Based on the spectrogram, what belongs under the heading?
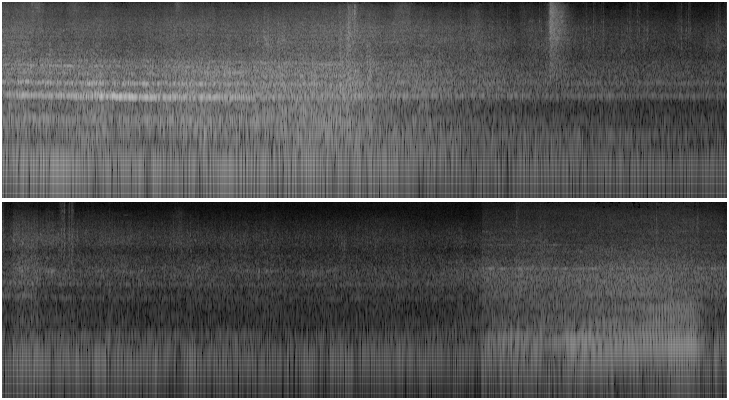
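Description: Freight train rolling past with a heavy rumble and a steady high ring that slowly sinks in pitch and fades over the first dozen seconds. Later a motor vehicle's engine revs up steadily for a few seconds and cuts off sharply near the end.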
